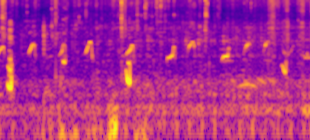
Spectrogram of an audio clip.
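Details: Golden ringneck pheasant chicks calling in a quick series of about a dozen short rising cheeps, roughly one every quarter second, against low background rumble and a few soft thuds.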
